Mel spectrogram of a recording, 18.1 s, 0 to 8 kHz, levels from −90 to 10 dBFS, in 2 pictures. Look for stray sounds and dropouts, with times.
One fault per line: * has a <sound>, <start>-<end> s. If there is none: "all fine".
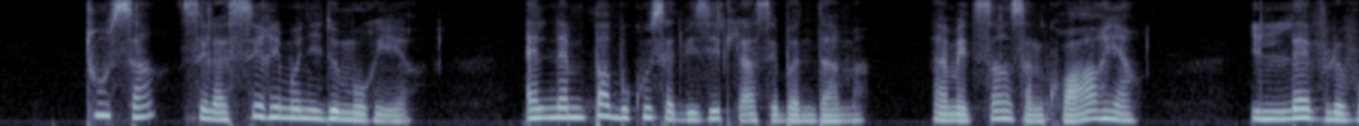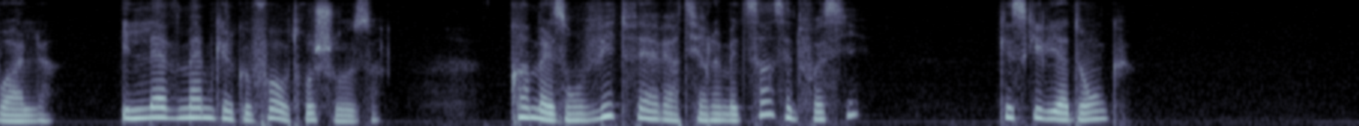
all fine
